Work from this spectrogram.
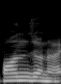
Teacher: ন এবং জ এর মতো, একটা দন্ত ন এবং একটা জ, এটা উচ্চারিত হয় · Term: যুক্ত ব্যঞ্জন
